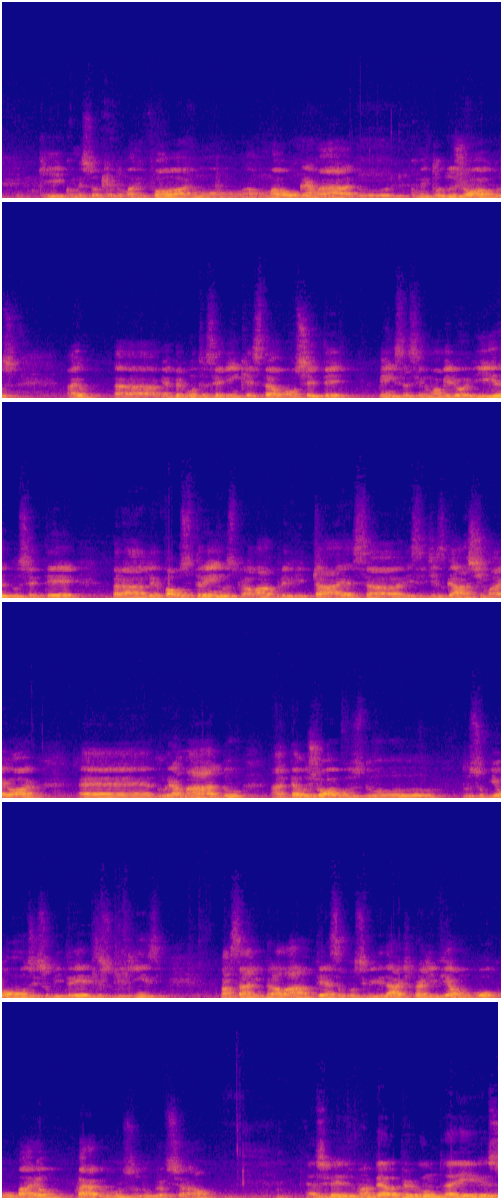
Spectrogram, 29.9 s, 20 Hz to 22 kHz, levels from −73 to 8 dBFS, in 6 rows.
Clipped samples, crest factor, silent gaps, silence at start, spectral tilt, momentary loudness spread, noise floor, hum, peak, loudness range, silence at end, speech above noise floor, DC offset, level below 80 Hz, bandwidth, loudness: under 0.1%; 14 dB; none; 0 s; -7 dB/octave; 10 LU; -36 dBFS; none; 0 dBFS; 3 LU; 0 s; 22 dB; under 0.1%; -56 dBFS; 11 kHz; -15 LUFS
